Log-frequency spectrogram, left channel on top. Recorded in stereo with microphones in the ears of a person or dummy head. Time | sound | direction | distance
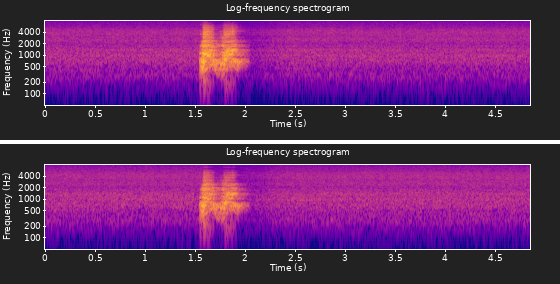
1.5 | a dog barking | 30° left (ahead or behind) | ?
